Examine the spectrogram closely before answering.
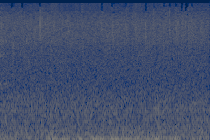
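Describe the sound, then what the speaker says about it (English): Steady rain ambience effect in a stormy night scene, a dense, even hiss of falling drops that fills the whole stretch without pause; no distinct thunder clap stands out, and no one speaks. "The rain is hindering your hearing along with the thunder"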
